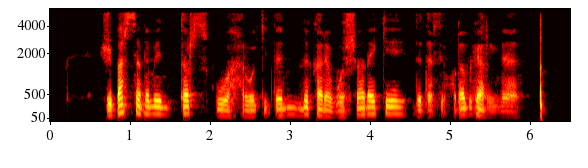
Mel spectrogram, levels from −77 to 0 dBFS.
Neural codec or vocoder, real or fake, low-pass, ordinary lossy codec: codec, 16 kHz, 4 kbps, FreqCodec, larger model; fake; 5.4 kHz; AAC, 24 kbps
